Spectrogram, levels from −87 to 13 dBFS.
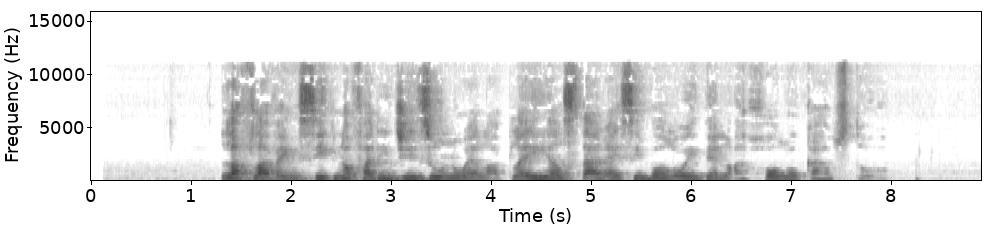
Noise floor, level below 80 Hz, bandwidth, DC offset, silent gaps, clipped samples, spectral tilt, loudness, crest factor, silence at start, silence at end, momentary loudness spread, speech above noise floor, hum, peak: -69 dBFS; -64 dBFS; 11.5 kHz; under 0.1%; none; under 0.1%; -3.5 dB/octave; -25 LUFS; 20 dB; 1.3 s; 0.65 s; 11 LU; 44 dB; none; -6 dBFS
